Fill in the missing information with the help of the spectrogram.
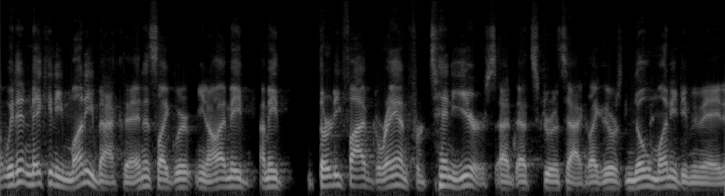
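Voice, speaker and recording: A man in his forties, a podcast guest chatting casually over a call, often repeating words and restarting his sentences. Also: medium pitch. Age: 40s. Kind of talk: casual chat. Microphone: remote call audio.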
